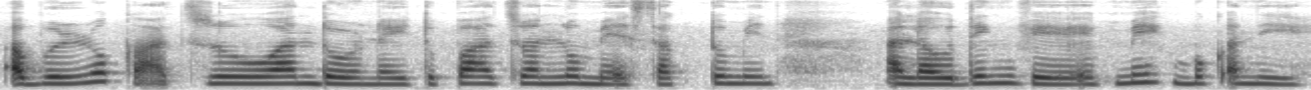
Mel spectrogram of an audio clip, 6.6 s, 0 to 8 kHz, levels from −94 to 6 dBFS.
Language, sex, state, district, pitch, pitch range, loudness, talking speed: Mizo, female, Mizoram, Aizawl, 230 Hz, 215-235 Hz, -23 LUFS, 155 wpm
